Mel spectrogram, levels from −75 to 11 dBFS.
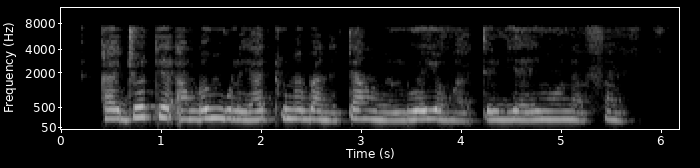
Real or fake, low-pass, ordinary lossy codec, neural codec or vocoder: fake; 7.2 kHz; MP3, 64 kbps; codec, 16 kHz, 16 kbps, FunCodec, trained on Chinese and English, 50 frames a second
